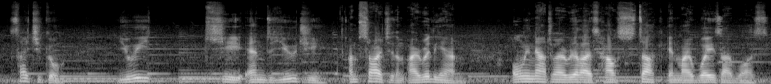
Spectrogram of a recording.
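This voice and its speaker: A man doing casual game reaction commentary, muttering asides and reading text aloud. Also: fairly low pitch. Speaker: gamer reacting on stream. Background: game music.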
